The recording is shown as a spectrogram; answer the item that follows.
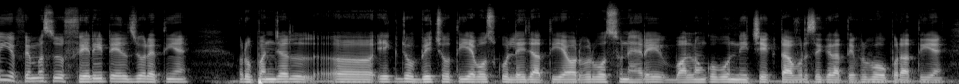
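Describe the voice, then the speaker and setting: Man explaining poetry patiently. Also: medium pitch. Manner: explains patiently, repeats phrases, reads English lines slowly. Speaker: English teacher. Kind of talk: classroom lesson explanation.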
